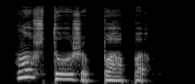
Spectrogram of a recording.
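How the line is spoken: Soft. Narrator (Russian): мягко проговорила Сара

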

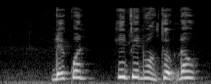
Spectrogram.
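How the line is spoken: Cry. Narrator (Vietnamese): tiếng Nguyệt kêu lên

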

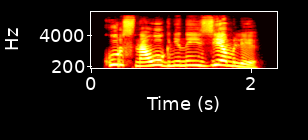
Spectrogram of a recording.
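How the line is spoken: Shouted. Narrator (Russian): крикнула

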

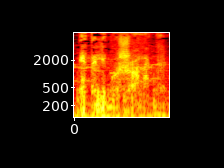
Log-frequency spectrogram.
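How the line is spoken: Whispered. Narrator (Russian): жена шепнула ему ответ

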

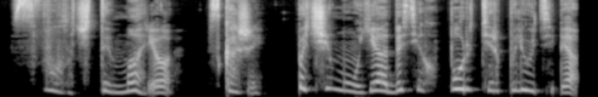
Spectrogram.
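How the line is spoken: Strangled angry whisper. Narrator (Russian): сдавленно прошептала она

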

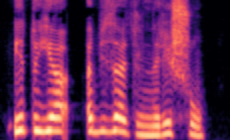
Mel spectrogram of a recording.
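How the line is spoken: Uncertain. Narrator (Russian): неуверенно сказала Настя

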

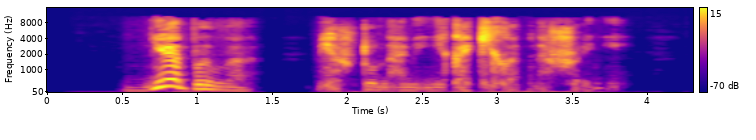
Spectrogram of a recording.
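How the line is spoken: Sudden tense whispered outburst. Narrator (Russian): напряженным шепотом вдруг выкрикнул Боровко

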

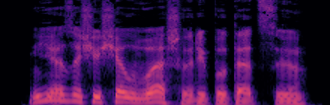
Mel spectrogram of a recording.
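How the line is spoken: Calm correction. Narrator (Russian): поправляет спокойно

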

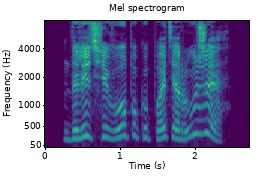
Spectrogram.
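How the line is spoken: Said mockingly. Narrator (Russian): насмешливо сказал Чернобородый

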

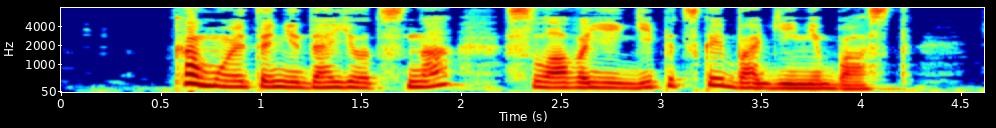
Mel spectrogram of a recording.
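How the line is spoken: Giggling guess. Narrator (Russian): хихикнула я и предположила

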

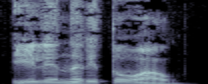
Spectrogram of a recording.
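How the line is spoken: Quiet. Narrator (Russian): тихо произнесла Маура

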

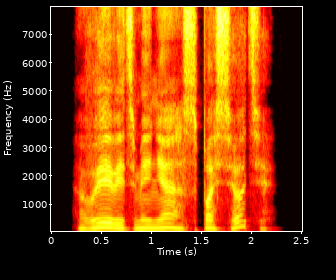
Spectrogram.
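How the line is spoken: Asked in a beautiful voice. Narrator (Russian): красивым голосом спросил он

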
